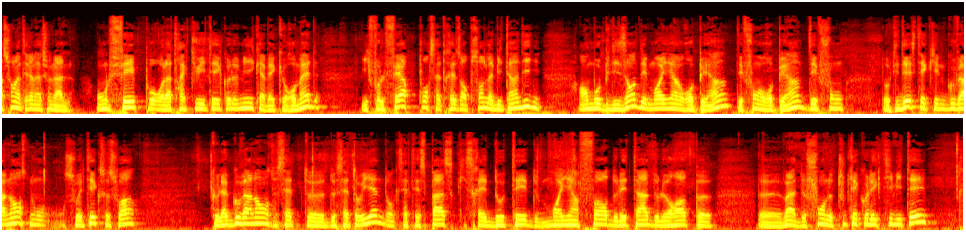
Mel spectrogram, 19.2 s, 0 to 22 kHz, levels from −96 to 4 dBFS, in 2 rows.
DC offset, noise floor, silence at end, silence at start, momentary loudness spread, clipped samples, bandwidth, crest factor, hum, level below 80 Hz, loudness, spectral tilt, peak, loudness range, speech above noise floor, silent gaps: under 0.1%; -44 dBFS; 0 s; 0 s; 7 LU; under 0.1%; 14 kHz; 16 dB; none; -38 dBFS; -17 LUFS; -6.5 dB/octave; -2 dBFS; 2 LU; 28 dB; none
